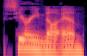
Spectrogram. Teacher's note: In Dutch, the official language of Suriname, the pronunciation is Suriname, with the main stress on the third syllable and a schwa terminal vowel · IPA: [ˌsyriˈnaːmə]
